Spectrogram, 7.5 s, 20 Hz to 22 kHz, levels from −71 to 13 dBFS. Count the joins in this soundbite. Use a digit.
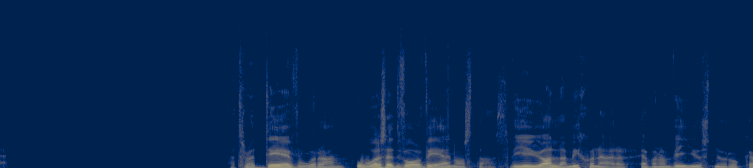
1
